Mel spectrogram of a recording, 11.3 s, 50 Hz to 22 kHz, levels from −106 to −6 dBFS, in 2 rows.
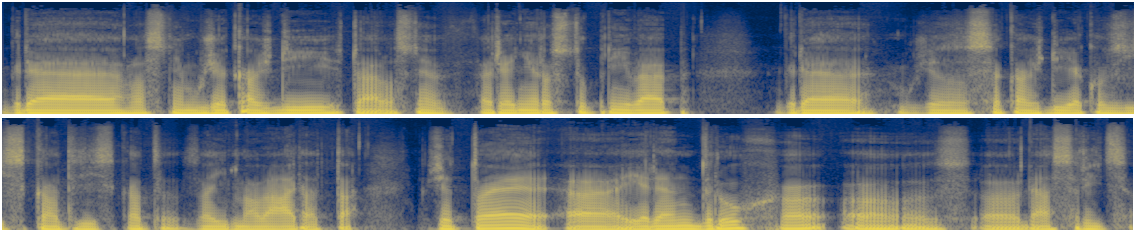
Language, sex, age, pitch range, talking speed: Czech, male, 30-49, 100-110 Hz, 140 wpm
